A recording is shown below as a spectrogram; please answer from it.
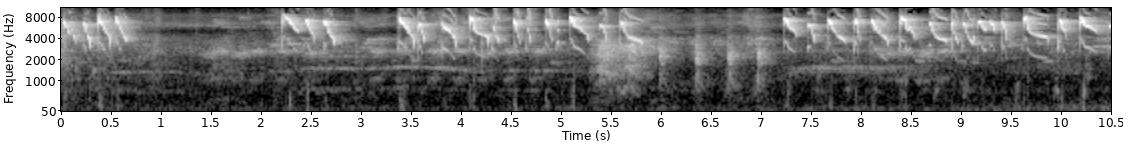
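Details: White-eye singing in the ngalas style, a recording used as a master track for training birds: bursts of rapid, high, downslurred whistled notes, broken by a short pause and a lower buzzy interlude, then resuming.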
